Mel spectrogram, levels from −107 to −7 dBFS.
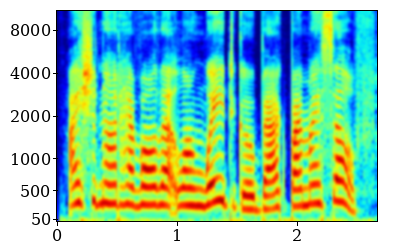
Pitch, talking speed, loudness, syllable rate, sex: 265 Hz, 290 wpm, -16 LUFS, 5.6 syllables/s, female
